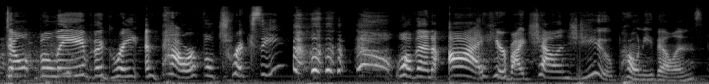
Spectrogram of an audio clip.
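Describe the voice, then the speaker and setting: A woman's voice: very high-pitched, lively intonation, measured pace, bright, forceful tone, faint music behind, heavily acted. A woman voicing a boastful young female unicorn stage magician who grandly talks about herself in the third person, in a live cartoon script reading.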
